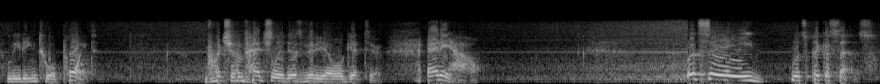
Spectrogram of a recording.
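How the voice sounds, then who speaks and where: A man's voice: on the high side, very animated, unhurried, long pauses, a little hiss or hum, low-quality recording. A man giving a casual animation lesson, talking conversationally, often checking in with "okay?" and playing with pace to show his point. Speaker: animation instructor.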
